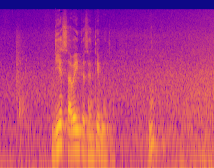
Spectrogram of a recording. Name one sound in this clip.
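A middle-aged man speaks briefly into a microphone in an echoing room.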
